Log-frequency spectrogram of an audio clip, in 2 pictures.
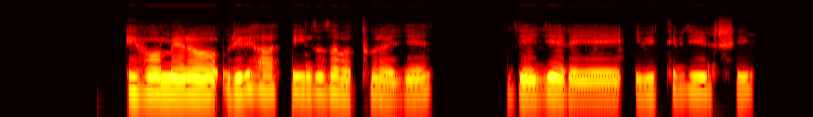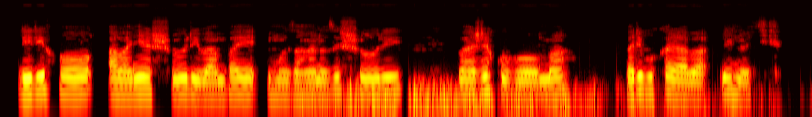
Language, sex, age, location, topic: Kinyarwanda, female, 18-24, Huye, health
